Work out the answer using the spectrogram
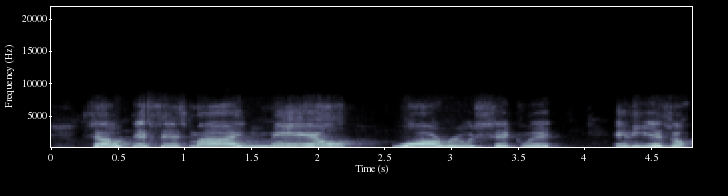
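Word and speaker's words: Uaru: are known as the Waru Cichlid. A funny way of pronouncing Waru Cichlid is "who are you?" That could be a way you can remember the pronunciation of Waru Cichlid, "who are you?"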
